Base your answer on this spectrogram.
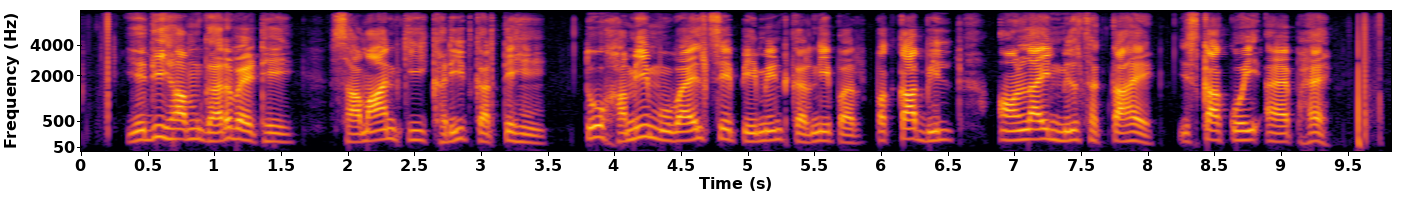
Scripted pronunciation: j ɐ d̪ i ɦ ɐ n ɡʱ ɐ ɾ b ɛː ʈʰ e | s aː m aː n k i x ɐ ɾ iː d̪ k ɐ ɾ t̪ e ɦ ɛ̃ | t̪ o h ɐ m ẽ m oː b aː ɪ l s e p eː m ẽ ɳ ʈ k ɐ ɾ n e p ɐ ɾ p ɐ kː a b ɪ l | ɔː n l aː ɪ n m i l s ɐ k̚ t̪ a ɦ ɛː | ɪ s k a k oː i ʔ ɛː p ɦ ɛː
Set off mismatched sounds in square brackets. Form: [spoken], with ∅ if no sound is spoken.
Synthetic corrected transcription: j ɐ d̪ i ɦ ɐ [m] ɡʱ ɐ ɾ b ɛː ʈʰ e | s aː m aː n k i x ɐ ɾ iː d̪ k ɐ ɾ t̪ e ɦ ɛ̃ | t̪ o h ɐ m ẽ m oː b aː ɪ l s e p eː m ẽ ɳ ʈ k ɐ ɾ n e p ɐ ɾ p ɐ kː a b ɪ l | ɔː n l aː ɪ n m [ɪ] l s ɐ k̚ t̪ a ɦ ɛː | ɪ s k a k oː i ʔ ɛː p ɦ ɛː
